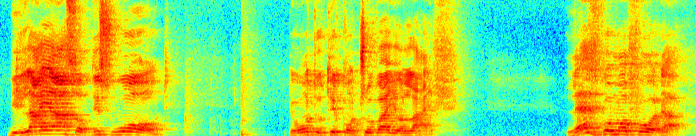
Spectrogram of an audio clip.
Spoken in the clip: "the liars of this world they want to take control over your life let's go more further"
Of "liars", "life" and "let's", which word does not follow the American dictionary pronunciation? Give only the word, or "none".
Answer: liars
